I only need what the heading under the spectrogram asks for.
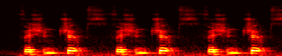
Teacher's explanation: The I sound there's they have that mouth raising that's going on in there where they lift New Zealanders will lift the middle of their tongue to make the I sound so it comes more like uh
